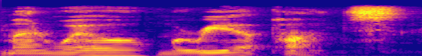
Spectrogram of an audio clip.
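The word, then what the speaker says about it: Manuel María Ponce: maria ponce okay that's how you say it manuel maria ponce and and the reason i'm thinking that this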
